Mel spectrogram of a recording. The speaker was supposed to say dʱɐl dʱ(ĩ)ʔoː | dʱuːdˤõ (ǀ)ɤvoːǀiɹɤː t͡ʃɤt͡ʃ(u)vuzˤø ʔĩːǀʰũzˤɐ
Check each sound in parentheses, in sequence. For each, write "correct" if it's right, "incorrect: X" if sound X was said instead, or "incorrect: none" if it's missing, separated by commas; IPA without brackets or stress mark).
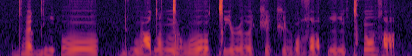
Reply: correct, incorrect: ŋ͡ǀ, incorrect: ø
